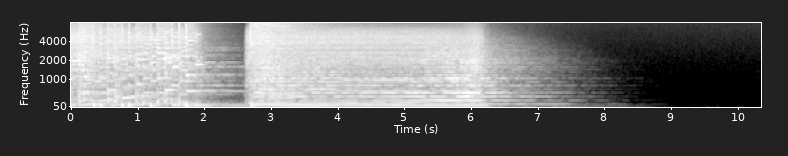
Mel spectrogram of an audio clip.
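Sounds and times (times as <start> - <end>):
backing track: 0.0 - 7.6.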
